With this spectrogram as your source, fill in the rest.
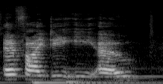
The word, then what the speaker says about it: Fideo: So we're going to have this Fideo. Sounds like I'm, I don't know. How do you pronounce F-I-D-E-O?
